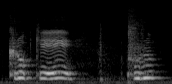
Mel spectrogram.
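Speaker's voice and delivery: ordinary delivery, nothing marked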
